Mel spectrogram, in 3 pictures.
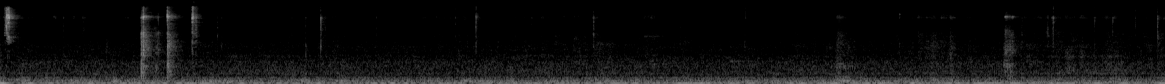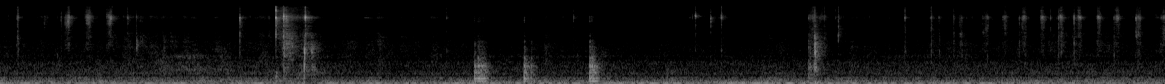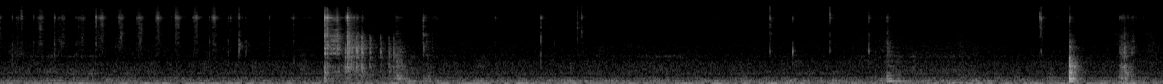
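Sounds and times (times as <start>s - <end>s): low steady hum: 0.0s - 34.9s.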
